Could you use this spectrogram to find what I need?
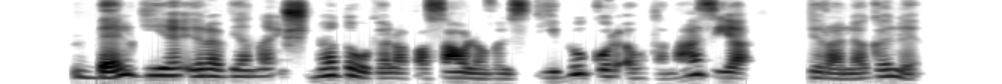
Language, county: Lithuanian, Kaunas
